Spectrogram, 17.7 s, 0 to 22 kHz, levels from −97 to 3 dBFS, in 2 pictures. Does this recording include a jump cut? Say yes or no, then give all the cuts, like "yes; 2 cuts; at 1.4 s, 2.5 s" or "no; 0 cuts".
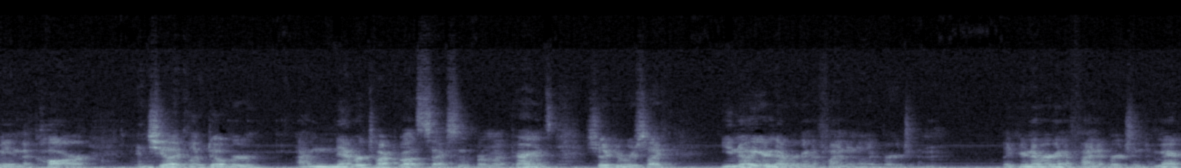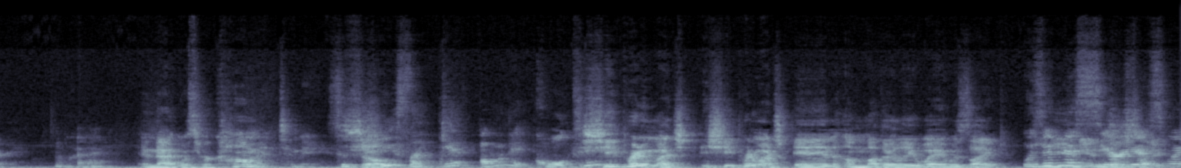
no; 0 cuts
